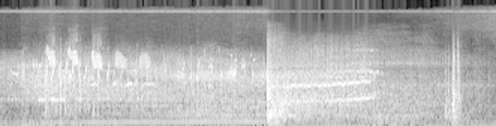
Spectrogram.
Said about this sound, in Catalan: Un cotxe s'apropa pel camí que rodeja les muntanyes.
